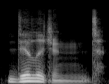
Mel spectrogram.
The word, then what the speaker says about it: diligent: 第一个字 diligent. Diligent. 形容词勤勉的。那么它就是努力的意思。那么不过这个字我要提醒你的是很多的人都会乱念哦，把它念成 diligent. 不对，这个字要重音放在最前面，要念成 diligent. Diligent. 所以下次不要再念成 diligent，这样很可怕哦。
